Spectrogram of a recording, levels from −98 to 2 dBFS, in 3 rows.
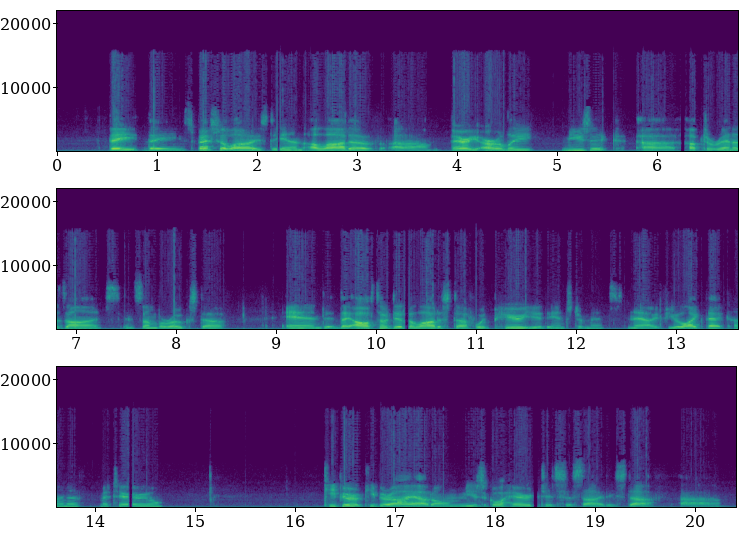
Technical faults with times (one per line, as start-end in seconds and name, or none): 2.20-2.23 gap at a join of encoded pieces
6.23-6.28 gap at a join of encoded pieces
10.28-10.33 gap at a join of encoded pieces
14.33-14.38 gap at a join of encoded pieces
18.38-18.43 gap at a join of encoded pieces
